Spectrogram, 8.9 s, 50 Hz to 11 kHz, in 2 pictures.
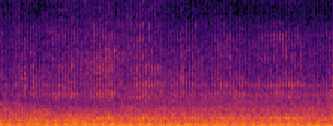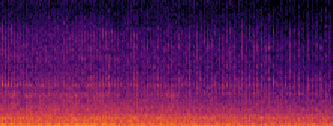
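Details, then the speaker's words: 1937 Oliver Hart-Parr 70 tractor, about 23–25 psi oil pressure: slow loping beat of about four firing pulses a second, even with no knock; healthy low idle. "Nice low idle for you."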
